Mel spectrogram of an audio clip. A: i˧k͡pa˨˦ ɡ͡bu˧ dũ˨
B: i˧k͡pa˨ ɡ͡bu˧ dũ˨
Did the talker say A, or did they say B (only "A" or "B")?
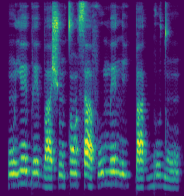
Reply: B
